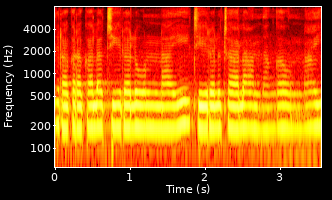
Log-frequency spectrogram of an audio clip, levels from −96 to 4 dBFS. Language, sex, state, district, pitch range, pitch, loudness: Telugu, female, Telangana, Komaram Bheem, 185-190 Hz, 185 Hz, -15 LUFS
